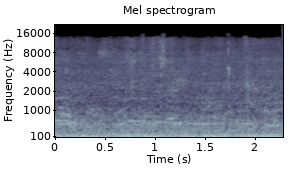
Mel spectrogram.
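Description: Outdoor background ambience: a steady low rumble with faint voices in the background.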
